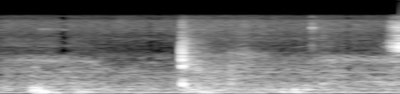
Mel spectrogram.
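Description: A quiet pause holding one sharp, short click about a second in, with a soft low sound just before it.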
